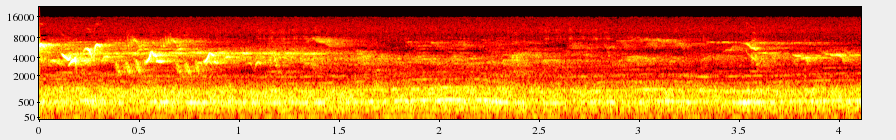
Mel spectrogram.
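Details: A European pied flycatcher pair, male and female, gives three quick, high, sharp notes in the first second, then fainter high twittering over a steady background hiss.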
